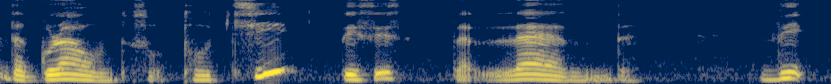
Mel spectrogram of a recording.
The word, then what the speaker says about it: 土地: This と this is 土 soil or 土曜日 like 土曜日土土曜日 but here we pronounce と and 地 the ground so 土地 this is the land.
